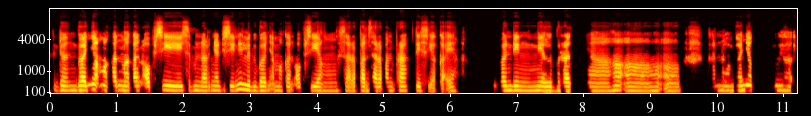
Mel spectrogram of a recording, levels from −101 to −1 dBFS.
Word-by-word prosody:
Dan 190 -1 -2
banyak 195 +4 +6
makan-makan 190 -1 +2
opsi 185 0 +6
sebenarnya 185 0 -1
di 185 - -2
sini 190 +5 +2
lebih 200 -5 0
banyak 185 +1 -1
makan 175 -1 -5
opsi 175 +1 +2
yang 170 +1 -10
sarapan-sarapan 180 0 -2
praktis 180 -2 0
ya - - -1
Kak - - -2
ya, 170 - -5 0.6
dibanding 190 - 0
meal 175 -1 +1
beratnya. 175 -1 -2 0.3
Heeh 175 -3 -1 0.4
heeh. 160 +1 -5 0.5
Karena 185 +2 -11 0.2
banyak 200 +1 +2
gitu - - -26
ya 185 - -5
180 Hz, 140 wpm, -27 LUFS, 175-190 Hz, 0.6 s, banyak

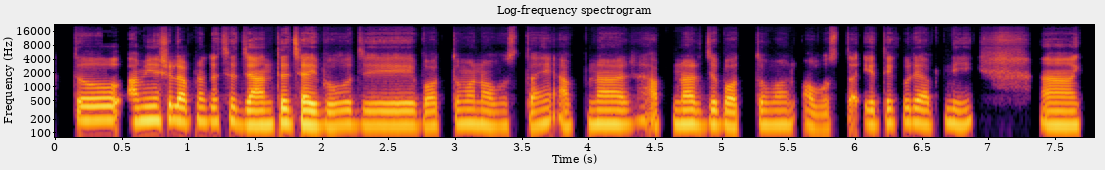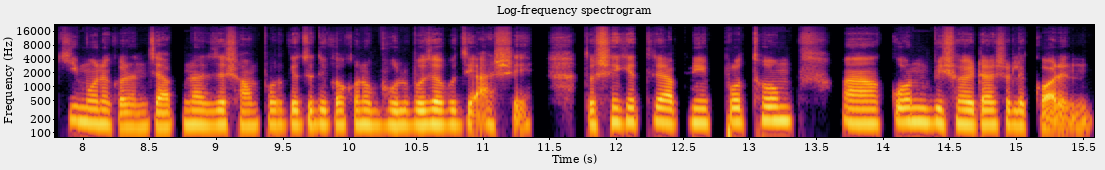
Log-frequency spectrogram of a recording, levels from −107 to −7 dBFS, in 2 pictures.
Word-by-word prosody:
তো - - +2 0.4
আমি 185 +2 +3
আসলে 190 -2 +4
আপনার 180 +1 -4
কাছে 180 +1 -2
জানতে 155 +2 +4
চাইবো 150 -2 +5 0.2
যে 150 0 -1 0.4
বর্তমান 160 +2 -2
অবস্থায় 145 +2 -5 0.2
আপনার, 155 +1 0 0.2
আপনার 160 0 +1
যে 155 - +2
বর্তমান 155 +2 -2 0.2
অবস্থা 125 - -7
এতে 155 +2 -3
করে 175 -1 0
আপনি 160 +1 -5 0.7
আ - - +3 0.4
কি - - -8
মনে 165 -1 +1
করেন 135 0 -1
যে - - +1
আপনার 155 -1 -1
যে 155 - +4
সম্পর্কে 155 +1 -2
যদি 155 0 0
কখনো 155 +1 0
ভুল 150 -1 +1
বোঝাবুঝি 155 -1 +3
আসে। 150 - -3 0.5
তো - - -4
সেক্ষেত্রে 175 +1 -1
আপনি 170 +2 -3 0.2
প্রথম 175 +2 +2 0.6
আ - - +5 0.3
কোন 175 0 +4 0.2
বিষয়টা 155 -1 +2
আসলে 150 -1 -2
করেন - - +1
155 Hz, 155 wpm, -21 LUFS, 150-170 Hz, 0.7 s, চাইবো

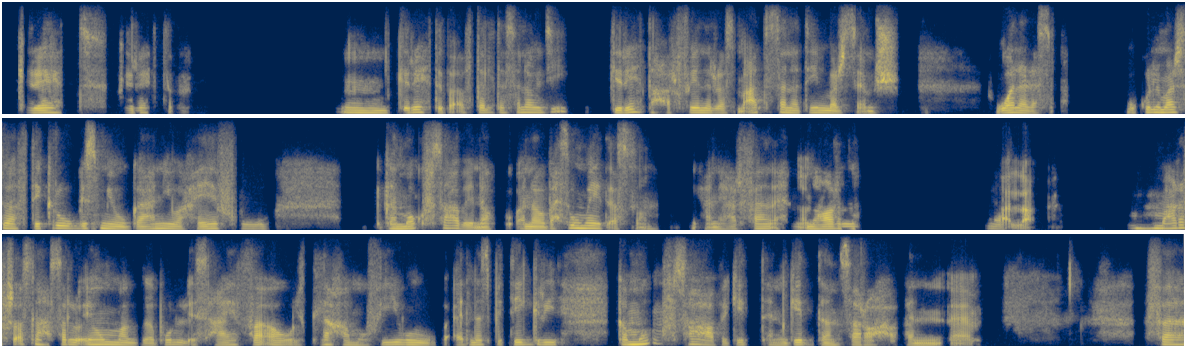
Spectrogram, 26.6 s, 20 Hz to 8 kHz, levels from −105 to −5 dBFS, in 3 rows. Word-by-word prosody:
كِرهْت، 155 0 +2 0.3
كِرهْت - - -7
ب - - -17 1.2
إمم. 155 -2 +1
كِرهْت 180 +3 +1
بقى - - -2
في - - -10
تالتة 165 0 -2
ثانوي 170 +1 -1
دي 220 +7 -7 0.3
كِرهْت 170 +5 +2
حرفيًا 165 - +1
الرسم، 150 -2 0
قعدت - - +4
سَنتين 165 -1 0
ما - - +4
أرسمش 135 - +4 0.7
ولا 160 0 +6
رسمة 130 - -6 0.4
وكل 175 0 0
ما 175 - +5
أرسم 175 0 +4
أفتكره 165 +2 +1
وجسمي 165 0 +1
يوجعني 150 +3 +1
وأخاف 150 +2 -1
و 145 0 -8 0.9
كان 150 -1 +2
موقف 160 +2 +1
صعب 180 -5 0
أن 130 -1 +1 0.2
أنا 140 -2 +3
باحسبه 185 +7 +1
مات 175 -2 +3
أصلًا. 135 - -5 0.4
يعني 125 0 -4
عارفة 160 +4 -2
إحنا - - -6
انهارنا 160 +2 +3 1.0
لأ، - - 0
لأ - - +3 0.7
ما 170 0 -2
أعرفش 200 +3 +4
أصلًا 170 - +1
حصل 165 -1 0
له - - +4
إيه، 165 - +4
هم 150 -4 +1
جابوا 160 +5 -2
له 155 - -3
الإسعاف 145 +3 -1
بقى 145 -2 +4
واتلخموا 145 -5 -2
فيه 155 +4 -3
وبقى 140 -3 -1
الناس 150 +1 -2
بتجري، 160 +2 -1 0.4
كان 165 - +3
موقف 200 +8 +3
صعب 160 -6 +2 0.2
جدًا، 130 -3 -5
جدًا 135 -3 0
صراحة - - +1
كان 65 +1 -2
آمم - - 0 1.3
ف - - 0
160 Hz, 150 wpm, -27 LUFS, 145-165 Hz, 1.3 s, ولا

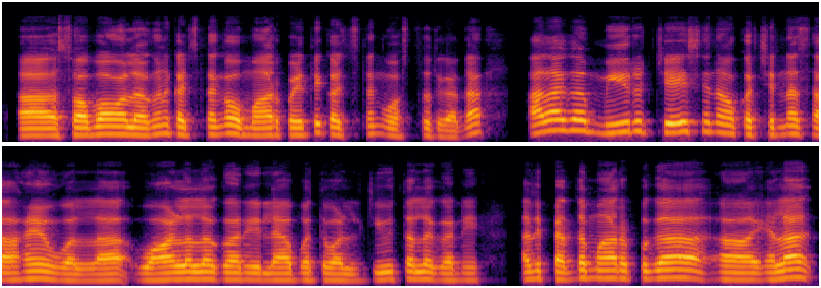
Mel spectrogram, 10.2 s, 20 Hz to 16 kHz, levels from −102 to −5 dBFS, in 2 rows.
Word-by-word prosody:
ఆహ్, 145 0 +5
స్వభావంలో 160 0 +5
గానీ 180 +1 -3
ఖచ్చితంగా 165 +3 -1
ఒక 155 - -1
మార్పు 150 +1 0
అయితే 150 +6 -2
ఖచ్చితంగా 160 +2 -6
వస్తది 135 0 -10
గదా! 120 - -2 0.4
అలాగా 245 +2 +4 0.2
మీరు 215 +4 0
చేసిన 215 +1 +2
ఒక 165 - 0
చిన్న 160 +2 -4
సహాయం 150 +2 +1
వల్ల, 125 0 -4 0.3
వాళ్ళలో 150 +2 +3
గానీ 140 -1 -1
లేకపోతే 135 0 -2
వాళ్ళ 125 -1 -4
జీవితంలో 150 +1 -2
గానీ, 135 0 -7 0.3
అది 160 +2 -3
పెద్ద 145 +4 +1
మార్పుగా 170 +1 +2 0.4
ఆహ్, 140 0 +2
ఎలా 175 +2 +6
155 Hz, 165 wpm, -25 LUFS, 140-170 Hz, 0.4 s, ఎలా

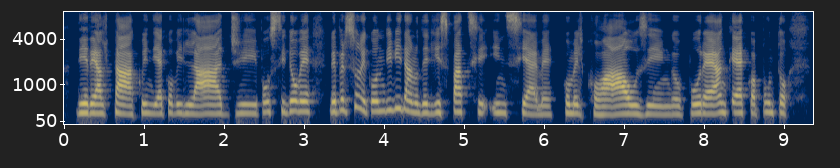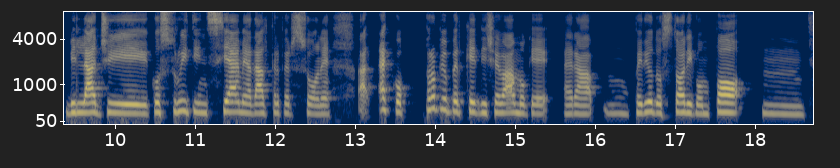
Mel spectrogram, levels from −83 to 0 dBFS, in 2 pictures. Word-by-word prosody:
di 205 +1 +4
realtà, 195 -2 +4
quindi 205 -2 -4
ecovillaggi, 195 0 0
posti 225 +2 -4
dove 235 0 +2 0.2
le 230 0 +1
persone 260 +2 -2
condividano 245 0 0
degli 205 +1 -2
spazi 225 -1 -1
insieme, 180 -4 -3
come 200 -1 -2
il 185 - -7
cohousing 180 0 +2
oppure 190 +3 0
anche 210 +3 +3
ecco, 210 0 +1
appunto, 210 -1 -5 0.3
villaggi 210 -2 +3
costruiti 225 +2 -2
insieme 215 +1 +1
ad 200 - -3
altre 200 +1 +1
persone. 185 -2 -6 0.3
A - - -4
ecco 225 -6 -1
proprio 280 -1 -1
perché 230 -1 0
dicevamo 210 -1 -1
che 190 -1 -7
era 185 -1 -3 0.2
un 195 -4 -15
periodo 205 0 -1
storico 205 -2 0
un 185 0 -6
po', 215 -1 +5
mhmm, 185 -3 -11
205 Hz, 120 wpm, -24 LUFS, 190-220 Hz, 0.3 s, po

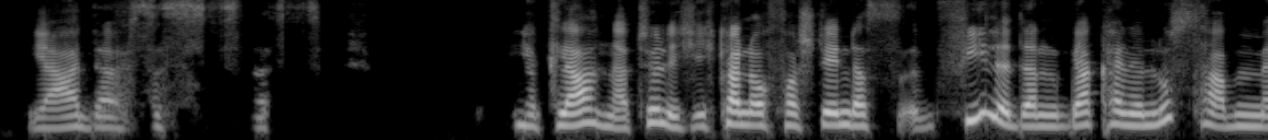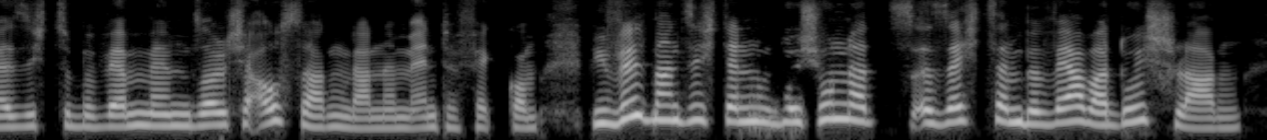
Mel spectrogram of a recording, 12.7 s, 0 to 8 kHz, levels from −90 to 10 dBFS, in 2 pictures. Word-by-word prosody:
Ja, 180 +2 -3
das 185 +1 -10
ist 200 - -13
das - - -20 1.0
na 205 -2 -6
klar, 220 +5 +4
natürlich. 200 0 -2
Ich 205 - -7
kann 235 -3 +6
auch 215 -1 +3
verstehen, 225 +1 +1
dass 210 -1 -2 0.2
viele 300 - +3
dann 200 -1 -1
gar 225 +1 +3
keine 230 -2 -1
Lust 245 +3 -4
haben 200 -1 -2
mehr, 190 -1 -2
sich 205 +1 -9
zu 215 - -9
bewerben, 200 +3 -1
wenn 210 0 -1
solche 225 +3 0
Aussagen 200 -8 -2
dann 170 0 -5
im 175 0 -7
Endeffekt 185 0 -9
kommen. 180 -1 -5 0.2
Wie 245 0 +1
will 385 +4 +6
man 305 -1 +4
sich 300 -1 -3
denn 280 -3 +2
durch 270 +1 0
116 285 -2 +1
Bewerber 240 0 +4
durchschlagen? 210 - -3
220 Hz, 180 wpm, -24 LUFS, 195-265 Hz, 1.0 s, kann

